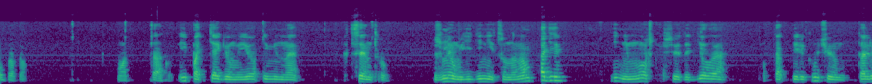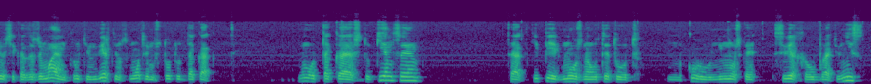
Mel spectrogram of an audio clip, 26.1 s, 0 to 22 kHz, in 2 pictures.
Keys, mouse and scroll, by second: 1.9 click, 4.8 click, 6.8 KP_1, 9.0 click, 12.0 middle click, 16.0 scroll down 1, 16.3-17.1 scroll down 1, 17.1 middle click, 20.9 middle click, 23.5-23.9 scroll down 1, 24.0 middle click, 25.4 middle click.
